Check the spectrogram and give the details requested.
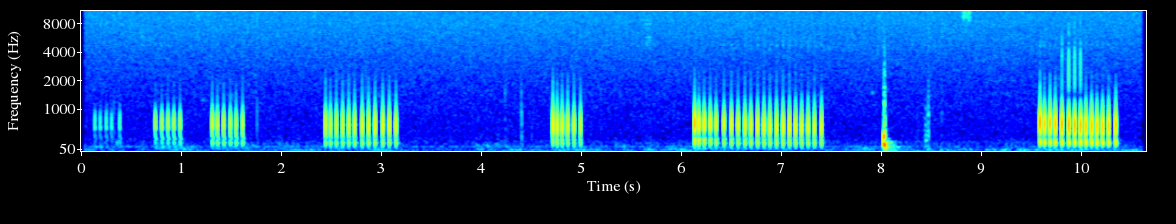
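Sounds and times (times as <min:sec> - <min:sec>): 
croaker fish croaking: 0:00.1 - 0:01.7, 0:02.4 - 0:03.2, 0:04.7 - 0:05.1, 0:06.1 - 0:07.5, 0:09.6 - 0:10.4.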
